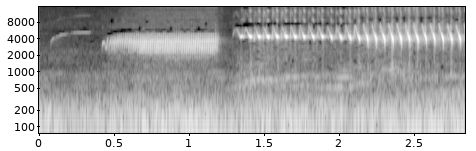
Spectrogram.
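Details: Canary song used as a masteran tutor recording to get silent canaries singing: a sustained buzzy trill, then a brief pause and a rapid, high, pulsing trill that speeds up and grows louder.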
